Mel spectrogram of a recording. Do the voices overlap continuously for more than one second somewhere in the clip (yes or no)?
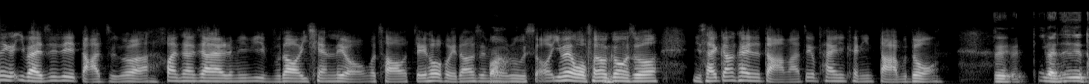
no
